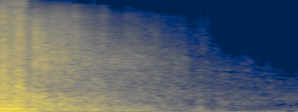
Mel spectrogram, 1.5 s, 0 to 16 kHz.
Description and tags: One of 10 layered gunshots in this pack.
